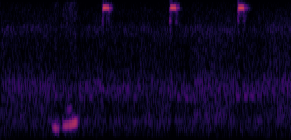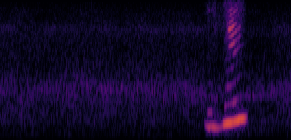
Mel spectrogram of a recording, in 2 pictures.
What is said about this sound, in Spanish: Ok, vamos a presionar tres veces tecla de gato.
